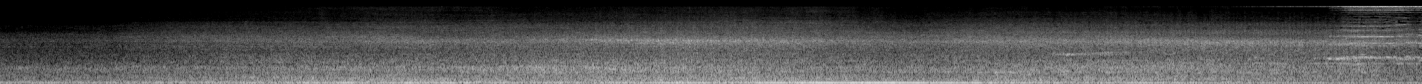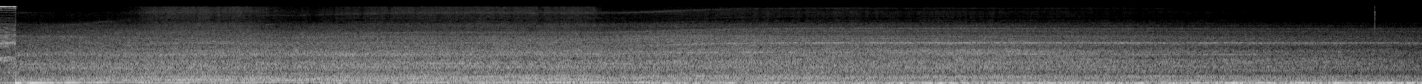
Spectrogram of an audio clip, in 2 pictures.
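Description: Northern Class 156 diesel multiple unit running at the station: a heavy low engine and wheel rumble that builds over the first several seconds, with thin high wheel squeals on top. About halfway through the sound changes abruptly after a brief high chatter, then the rumble and squeal carry on.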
